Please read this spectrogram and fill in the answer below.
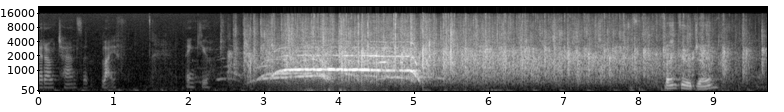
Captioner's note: applause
